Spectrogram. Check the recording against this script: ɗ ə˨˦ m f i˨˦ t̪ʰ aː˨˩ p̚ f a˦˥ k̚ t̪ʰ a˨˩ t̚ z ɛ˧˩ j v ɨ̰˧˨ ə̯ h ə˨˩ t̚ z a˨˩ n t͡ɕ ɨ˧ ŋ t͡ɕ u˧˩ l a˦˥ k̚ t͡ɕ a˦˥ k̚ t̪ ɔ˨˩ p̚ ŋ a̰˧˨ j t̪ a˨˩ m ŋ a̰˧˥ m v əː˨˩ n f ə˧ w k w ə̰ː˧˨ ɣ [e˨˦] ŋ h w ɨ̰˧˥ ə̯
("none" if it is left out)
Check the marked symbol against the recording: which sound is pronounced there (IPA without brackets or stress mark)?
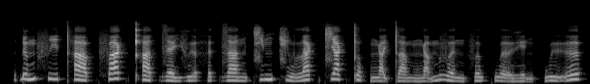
ḛ˧˨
